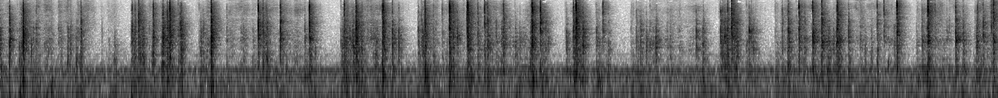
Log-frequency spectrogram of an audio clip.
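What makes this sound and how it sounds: Long, pointed, dark acrylic nails tap rapidly on the pages of an open newsprint newspaper spread flat on a table, with its thin, layered paper under one tapping hand while the other hand rests flat. The result is a quick, uneven run of crisp, bright, clicky taps, almost like a typewriter, with a faint papery rustle between them. The taps are mostly high in pitch with very little low end, and each one dies away almost instantly.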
